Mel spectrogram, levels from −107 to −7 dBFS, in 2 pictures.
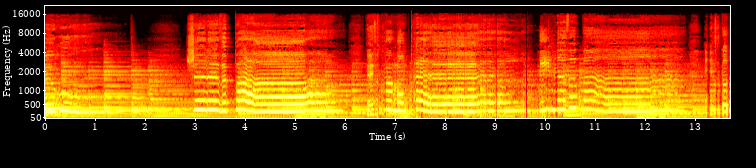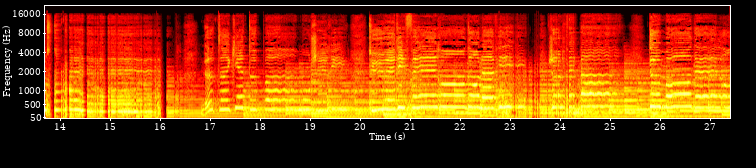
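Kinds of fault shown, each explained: Repeated packet loss (robotic sound): dozens of short dropouts at 6.5–10.4 s, 13.2–16.9 s and 22.7–24.4 s, each patched by repeating the preceding sound, so roughly a third of each stretch turns choppy. The spectrogram shows smeared, repeated frame blocks; the waveform shows stuttering segments.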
